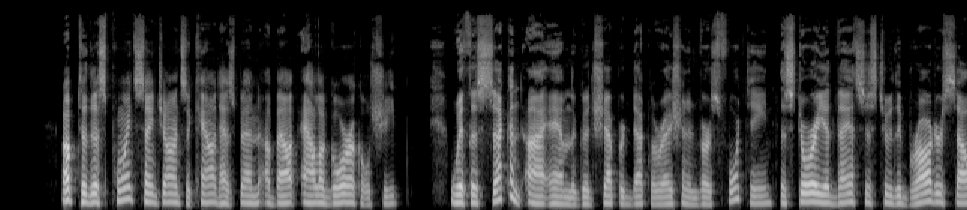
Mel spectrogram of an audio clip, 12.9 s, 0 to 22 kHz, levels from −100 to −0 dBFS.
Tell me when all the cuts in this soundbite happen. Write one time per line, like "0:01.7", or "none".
0:05.7
0:10.3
